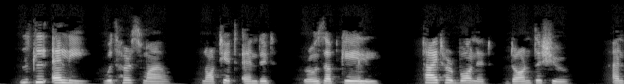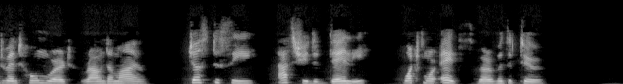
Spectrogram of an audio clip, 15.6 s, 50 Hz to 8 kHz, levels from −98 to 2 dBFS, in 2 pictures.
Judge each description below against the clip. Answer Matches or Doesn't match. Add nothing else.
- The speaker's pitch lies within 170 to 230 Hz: Matches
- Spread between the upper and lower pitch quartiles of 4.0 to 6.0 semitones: Doesn't match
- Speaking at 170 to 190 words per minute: Doesn't match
